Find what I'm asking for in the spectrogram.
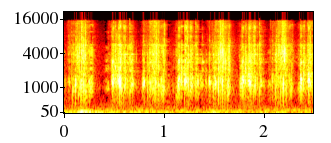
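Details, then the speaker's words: Modified Chinese 80cc motorized-bicycle recoil pull starter pulling normally: quick rattling ratchet bursts, about three a second, with a light dry grind said to be normal and nothing binding. "though you still hear a little bit of grinding but that's normal"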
